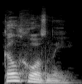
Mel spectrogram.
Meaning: kolkhoz
- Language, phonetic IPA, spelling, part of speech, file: Russian, [kɐɫˈxoznɨj], колхозный, adjective, Ru-колхозный.ogg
